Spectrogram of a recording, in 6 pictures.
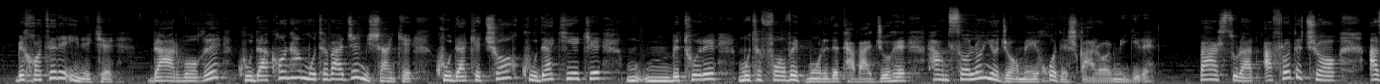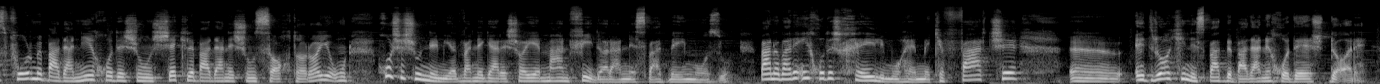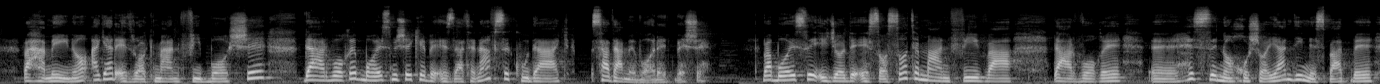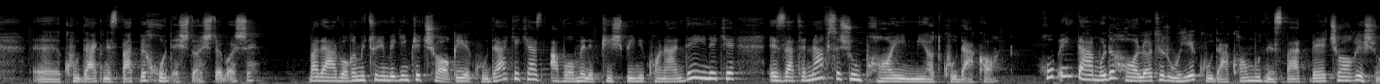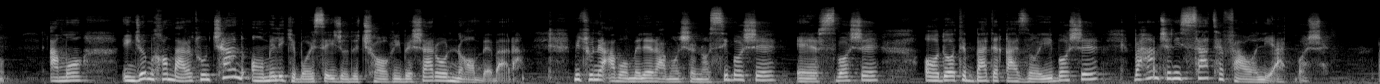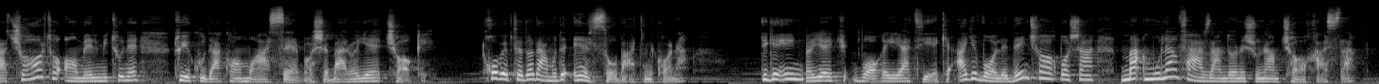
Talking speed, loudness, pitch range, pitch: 140 wpm, -20 LUFS, 135-220 Hz, 165 Hz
